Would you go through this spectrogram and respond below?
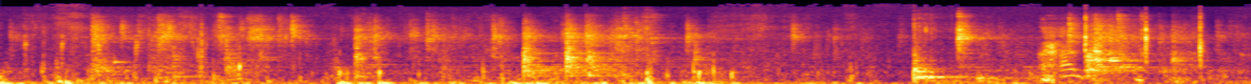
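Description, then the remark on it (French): Cattle hooves clatter and thump on a hollow trailer ramp, a busy, irregular scramble of heavy steps and knocks, with people's voices mixed in underneath, as cows are pushed up into the trailer one after another. “Ah bah ça y est, il y en a un qui est monté. Allez, on va pousser les autres.”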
